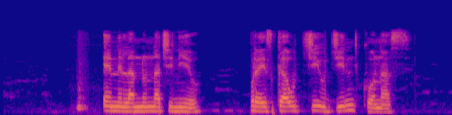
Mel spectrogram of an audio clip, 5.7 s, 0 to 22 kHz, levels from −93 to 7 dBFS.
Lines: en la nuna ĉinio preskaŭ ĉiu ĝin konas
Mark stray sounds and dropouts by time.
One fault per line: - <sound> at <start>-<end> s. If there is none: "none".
- whoosh at 0.9-1.1 s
